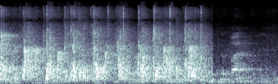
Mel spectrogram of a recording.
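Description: A small group claps for Diva in an indoor session, with dense, uneven hand claps over about two and a half seconds before they stop abruptly. Faint talk can be heard underneath.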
